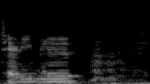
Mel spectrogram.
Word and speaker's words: Terrible: for this the uh I think it's pronounced ter blue if I if my um sophomore year high school uh French class taught me anything but we'll just call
